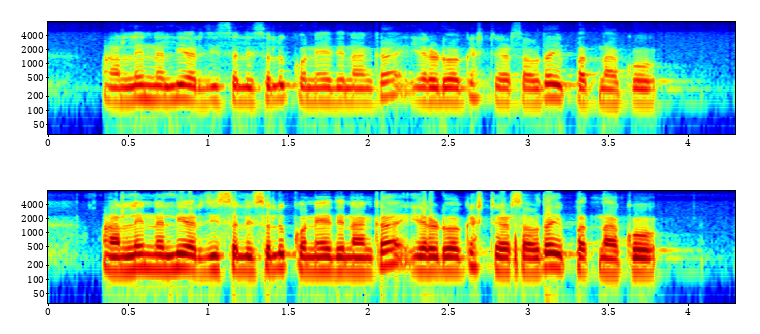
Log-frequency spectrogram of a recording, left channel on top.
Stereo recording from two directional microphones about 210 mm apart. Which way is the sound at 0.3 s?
40° right (ahead or behind).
